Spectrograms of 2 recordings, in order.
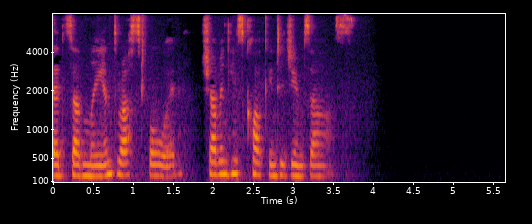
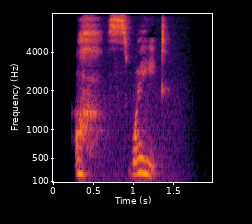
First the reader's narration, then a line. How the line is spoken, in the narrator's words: Blair was moaning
